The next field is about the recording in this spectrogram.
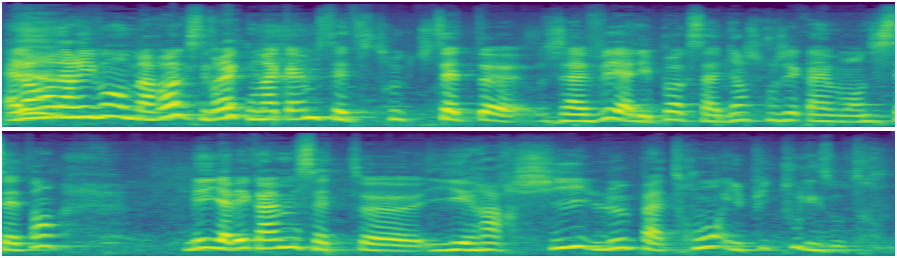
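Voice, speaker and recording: A woman's voice: on the high side, expressive, fast talker. A woman from DR Congo moderating a live workshop, asking the audience questions and sharing her own experience. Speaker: workshop facilitator.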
